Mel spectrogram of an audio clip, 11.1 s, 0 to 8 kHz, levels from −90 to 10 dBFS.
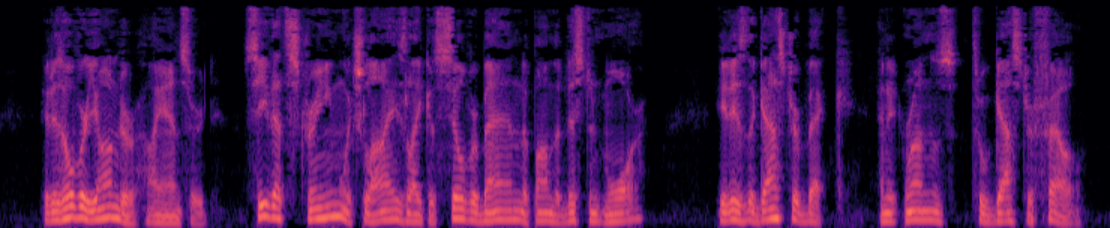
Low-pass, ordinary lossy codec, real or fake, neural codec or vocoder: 7.2 kHz; MP3, 32 kbps; real; none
